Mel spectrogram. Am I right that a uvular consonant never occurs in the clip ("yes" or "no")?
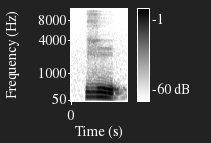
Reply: yes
